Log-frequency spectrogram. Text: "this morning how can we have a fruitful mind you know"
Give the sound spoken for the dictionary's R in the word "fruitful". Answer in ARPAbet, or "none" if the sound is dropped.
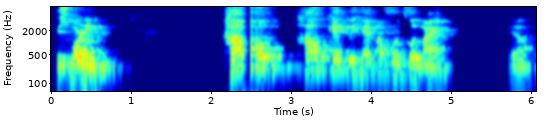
R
